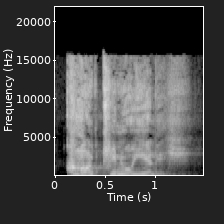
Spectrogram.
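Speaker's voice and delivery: high, loud, slow, stressed kontinuierlich. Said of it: "Die Betonung liegt auf kontinuierliche".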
